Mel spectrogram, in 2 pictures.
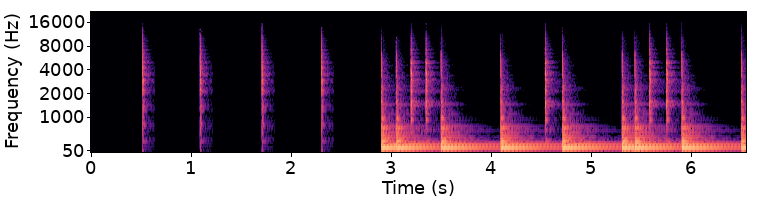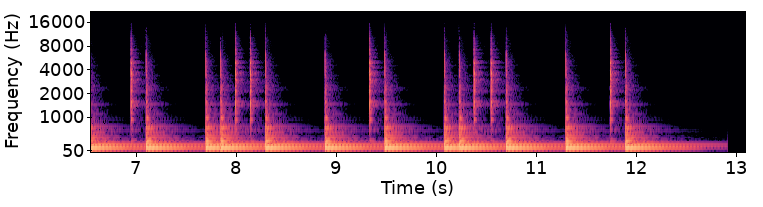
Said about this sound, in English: This isn't the most efficient way to play the part, but the students got a kick out of the visual effect of the stick swinging around to both sides of the tubano.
